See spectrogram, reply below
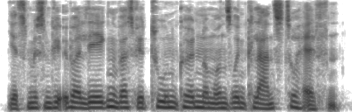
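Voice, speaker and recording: A man's voice: mid-range voice, steady tone, fast talker, a little mellow, no echo, clean studio sound, close to an everyday voice. A man voicing an earnest, urging male cat who founded a clan.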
